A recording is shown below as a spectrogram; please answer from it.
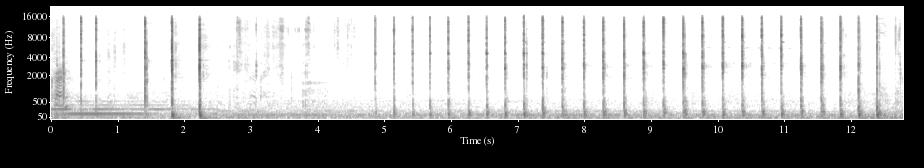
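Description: Hammer blows driving metal spikes through plastic no-dig landscape edging into the ground. A few scattered strikes come first, then from about five seconds in a steady run of about three blows a second.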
